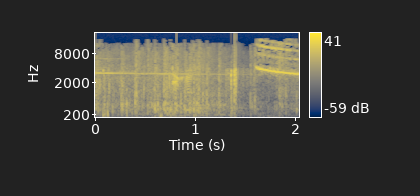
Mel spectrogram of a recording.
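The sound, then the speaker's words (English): Fireworks set off indoors inside a room, a loud, continuous stream of crackling pops and bursts with shrill whistling tones, one rising clearly near the end, and voices faintly underneath. “Yeah, these fireworks are crazy in here.”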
